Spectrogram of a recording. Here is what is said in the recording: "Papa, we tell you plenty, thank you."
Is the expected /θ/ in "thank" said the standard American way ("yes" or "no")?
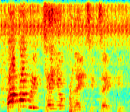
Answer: no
